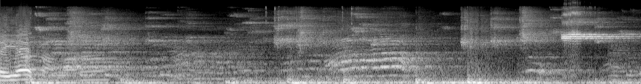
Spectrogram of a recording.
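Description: Basketball dribbled on a hardwood gym floor, thudding in a large hall. Near the end a referee's whistle blows one steady high note, stopping play for a blocking foul.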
